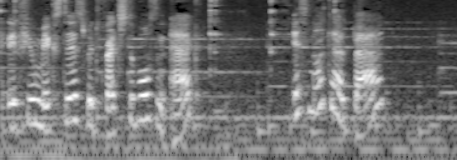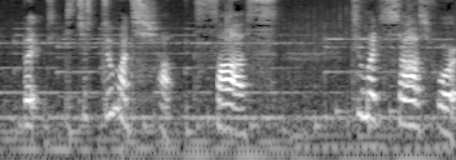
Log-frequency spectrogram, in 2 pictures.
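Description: Over clear music in the background, a woman talks at a fairly slow pace with long, frequent pauses. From Netherlands. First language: Dutch. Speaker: vlogger. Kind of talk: casual talk to camera. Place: home room. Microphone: phone near.

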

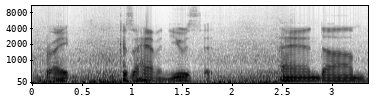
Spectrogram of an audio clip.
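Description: The man's voice sounds dry with no echo, though background noise is noticeable. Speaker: commuter vlogger. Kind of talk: casual vlog chat. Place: motorbike.

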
